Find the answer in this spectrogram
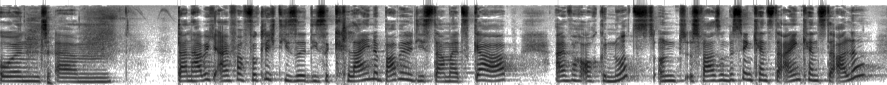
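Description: Using a normal speaking voice, a woman talks at a fairly quick pace with fairly high pitch and ordinary pitch variation. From Brandenburg, Germany. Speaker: hip-hop agency founder. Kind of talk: interview.

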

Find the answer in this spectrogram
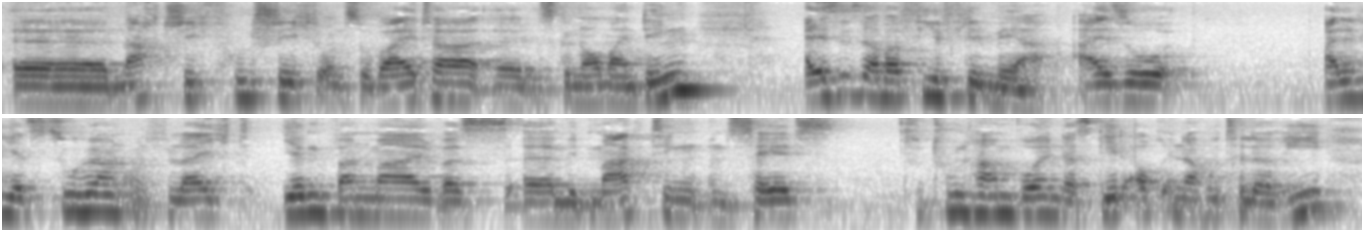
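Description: Noticeable background noise sits behind a man's voice. He speaks at a moderate pace with fairly high pitch and ordinary pitch variation. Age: 30s. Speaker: hotel sales and marketing manager. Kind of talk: casual interview. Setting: hotel lounge room.

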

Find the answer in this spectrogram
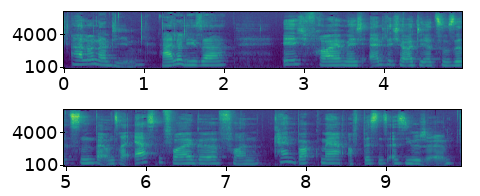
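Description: A woman talks at a fairly slow pace and medium pitch. She has a plain, everyday voice with fairly even intonation. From Berlin, Germany. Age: 30s. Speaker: podcast co-host, team leader. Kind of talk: casual chat.

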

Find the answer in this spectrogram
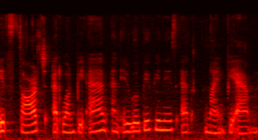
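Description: A woman speaks with an Indonesian accent. Her pace is very slow. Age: 20s. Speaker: office worker. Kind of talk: interview. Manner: hesitant with many fillers.

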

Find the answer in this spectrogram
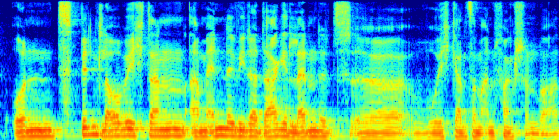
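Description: With noticeable background noise and audible room echo, a man speaks at a fairly slow pace, using a medium pitch and ordinary pitch variation. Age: 40s. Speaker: former missionary and refugee aid worker. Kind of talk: casual chat.

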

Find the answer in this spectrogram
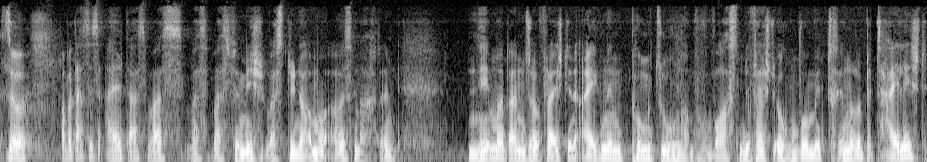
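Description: This man's tone is dark and mellow. His pitch moves in an ordinary way. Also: medium pitch for a man, moderate pace. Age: 30s. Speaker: professional footballer, team captain. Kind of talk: casual interview. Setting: club training facility.

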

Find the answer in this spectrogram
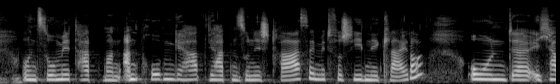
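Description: A woman with an Arabic accent talks at a fairly quick pace and a fairly high pitch. The sound is dry and close, with no echo. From Swabia, Germany (Hildrizhausen). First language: Arabic (speaking German). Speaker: costume tailor and esotericist. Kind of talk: casual interview.

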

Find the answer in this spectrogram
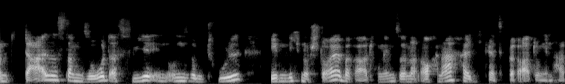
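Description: A somewhat breathy man. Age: 20s. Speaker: climate-tech partner manager. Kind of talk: podcast interview. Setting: studio. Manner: hesitant, many fillers.

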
